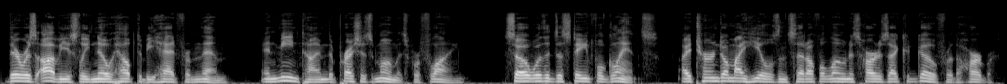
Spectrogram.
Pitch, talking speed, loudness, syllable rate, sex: 125 Hz, 240 wpm, -17 LUFS, 6.0 syllables/s, male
